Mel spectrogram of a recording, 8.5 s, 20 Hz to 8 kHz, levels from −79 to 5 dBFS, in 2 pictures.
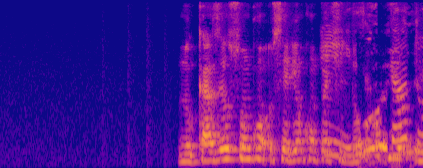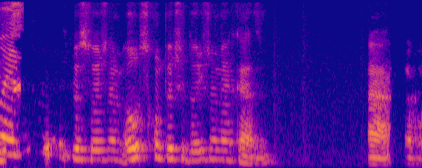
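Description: A speech recording made over a call, with its band stopping at 8 kHz. From 3.6 to 4.96 s the voice dips and breaks up, falling by roughly 25 dB at its deepest, for about a second in total. This is speech suppressed in double talk. Both sides likely spoke at once, and the echo canceller turned down the near talker too. Inside that stretch, delayed copies of the voice come back at 3.68 to 3.89 s, 4.06 to 4.13 s and 4.37 to 4.45 s. Each trails the original by about 378 ms. The first is about as loud as the speech, and the others sit roughly 5 to 10 dB lower. This is echo leak, likely from a far-end loudspeaker whose canceller let some of its microphone pickup through.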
